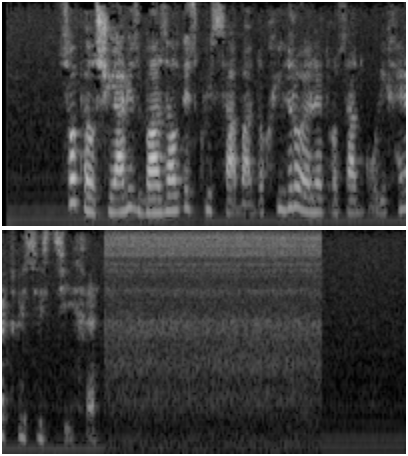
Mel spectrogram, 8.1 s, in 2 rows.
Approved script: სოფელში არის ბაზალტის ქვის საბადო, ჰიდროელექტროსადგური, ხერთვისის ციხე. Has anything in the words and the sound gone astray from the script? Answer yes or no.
no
